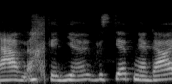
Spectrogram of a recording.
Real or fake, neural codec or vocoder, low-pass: fake; codec, 24 kHz, 0.9 kbps, WavTokenizer, medium speech release version 2; 10.8 kHz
